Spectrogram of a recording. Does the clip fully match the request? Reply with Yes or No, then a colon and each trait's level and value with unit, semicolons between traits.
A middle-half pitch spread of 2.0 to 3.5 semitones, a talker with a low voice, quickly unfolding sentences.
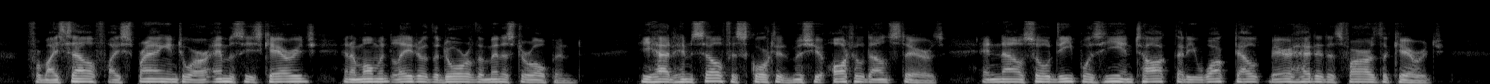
No: average, 2.7 semitones; low, 120 Hz; average, 175 wpm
